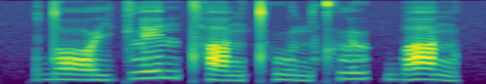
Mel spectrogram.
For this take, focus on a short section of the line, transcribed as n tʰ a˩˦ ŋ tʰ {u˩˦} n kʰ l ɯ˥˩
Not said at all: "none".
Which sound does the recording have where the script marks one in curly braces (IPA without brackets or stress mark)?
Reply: u˩˦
